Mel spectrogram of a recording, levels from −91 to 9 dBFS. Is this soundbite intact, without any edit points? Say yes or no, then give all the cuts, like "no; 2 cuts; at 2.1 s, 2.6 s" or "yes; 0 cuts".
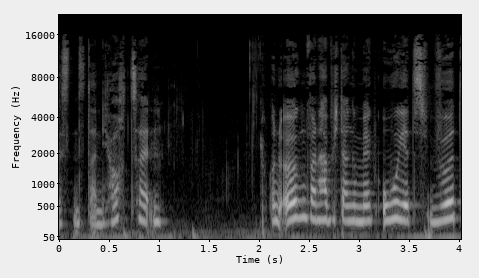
no; 1 cut; at 2.1 s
